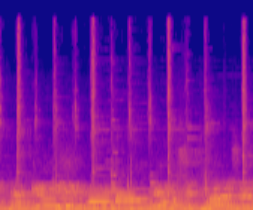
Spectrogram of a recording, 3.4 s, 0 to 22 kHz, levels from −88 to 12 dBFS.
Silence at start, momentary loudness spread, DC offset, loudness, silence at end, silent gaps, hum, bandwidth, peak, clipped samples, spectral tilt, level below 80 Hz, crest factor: 0 s; 3 LU; under 0.1%; -18 LUFS; 0 s; none; none; over 20 kHz; -4 dBFS; under 0.1%; -6 dB/octave; -24 dBFS; 14 dB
